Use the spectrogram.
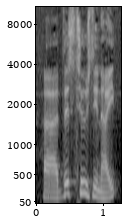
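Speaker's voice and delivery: ordinary talk, nothing marked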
